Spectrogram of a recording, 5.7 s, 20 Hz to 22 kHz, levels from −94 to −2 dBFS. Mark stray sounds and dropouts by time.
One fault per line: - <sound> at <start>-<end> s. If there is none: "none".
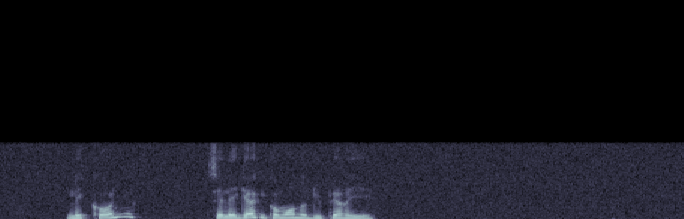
none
